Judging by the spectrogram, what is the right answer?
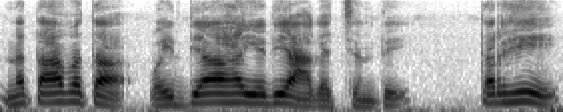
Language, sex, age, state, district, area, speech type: Sanskrit, male, 18-30, Karnataka, Vijayapura, rural, spontaneous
